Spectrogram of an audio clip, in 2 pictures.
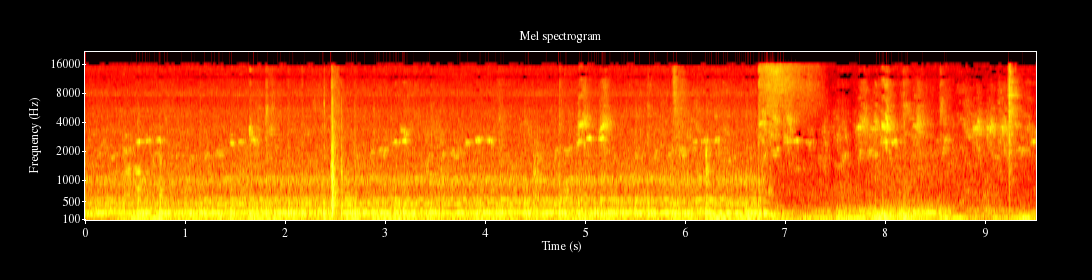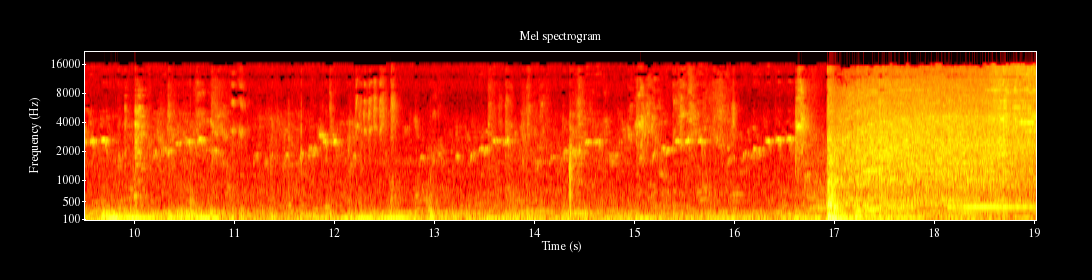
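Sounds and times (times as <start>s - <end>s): steady hum: 0.0s - 10.0s
small birds chirping: 0.2s - 16.9s.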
